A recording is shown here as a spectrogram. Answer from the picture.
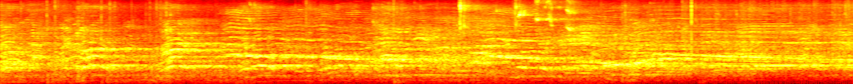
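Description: A basketball bouncing on the court during play, with indistinct voices of players and spectators in a large gym hall.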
